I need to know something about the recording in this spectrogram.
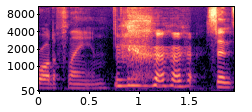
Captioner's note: chuckles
